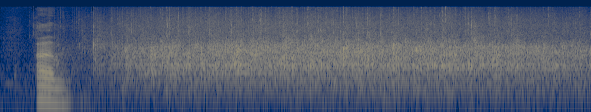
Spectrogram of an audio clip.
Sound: applause

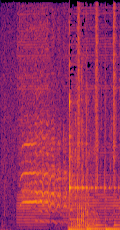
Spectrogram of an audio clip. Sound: neighing

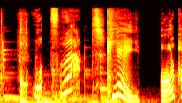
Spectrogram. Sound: snorts

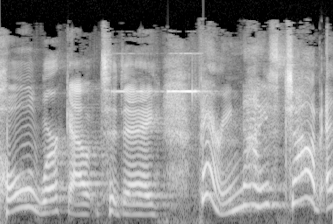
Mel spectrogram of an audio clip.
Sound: timer beeping

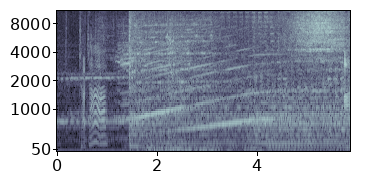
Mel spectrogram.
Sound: yelling

